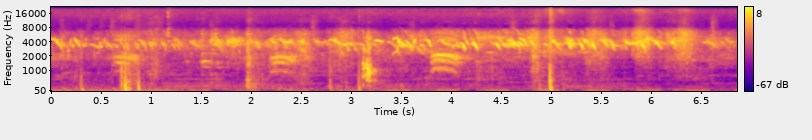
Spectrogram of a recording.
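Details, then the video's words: Chicks playing together: steady high-pitched cheeping from several birds, broken by sharp tapping and knocking sounds and occasional lower, fuller chirps. "little chicks playing"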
